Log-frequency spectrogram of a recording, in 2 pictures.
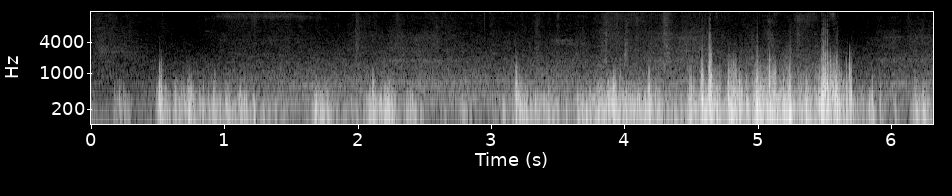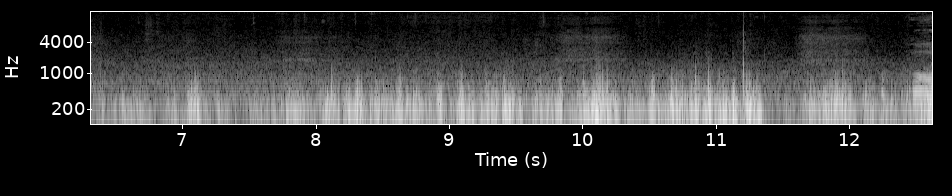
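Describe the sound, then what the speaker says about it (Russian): Gusty wind blows outdoors and buffets the microphone, a continuous low rumbling roar that swells and eases in waves, with no one speaking. "Ого, дует."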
